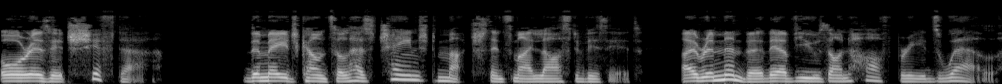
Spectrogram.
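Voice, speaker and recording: A put-on character voice at a low-to-middle pitch, delivered at a fairly slow pace. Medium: read story. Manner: calm, smug, taunting.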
